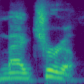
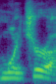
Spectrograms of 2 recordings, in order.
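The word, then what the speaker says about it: Mag Tuired: Now, in May, the Tuatha Danann invaded Ireland in the Battle of Magtura. It's actually pronounced Moitura, I believe.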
